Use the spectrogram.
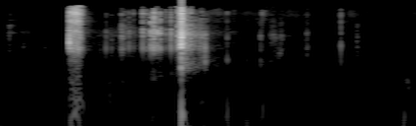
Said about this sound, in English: Okay, so we'll do a cherry pop. Yeah. All right, I'm going to pop this cherry pop.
